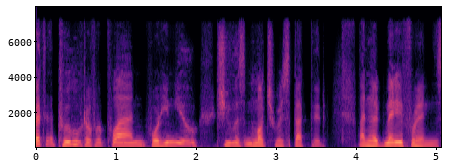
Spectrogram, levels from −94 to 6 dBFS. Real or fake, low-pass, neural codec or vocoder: fake; 7.2 kHz; codec, 16 kHz, 0.5 kbps, X-Codec, HuBERT features, trained on general audio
